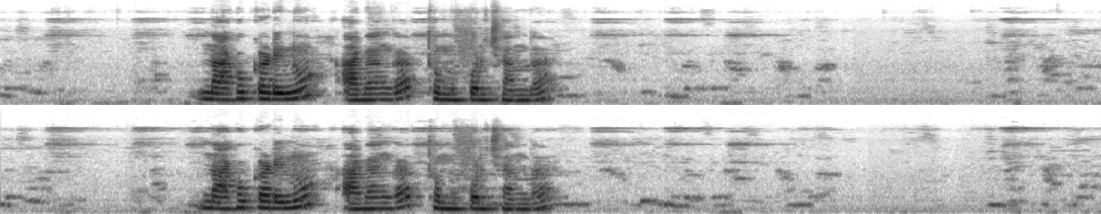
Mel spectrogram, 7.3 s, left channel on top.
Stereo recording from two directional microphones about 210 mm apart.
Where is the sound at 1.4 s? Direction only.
55° left (ahead or behind).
